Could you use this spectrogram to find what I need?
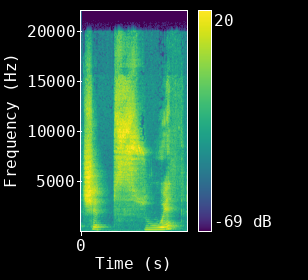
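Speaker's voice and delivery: "chips with" stretched, s gliding into w; slow word transition. Shown as a demonstration. Coach goes from chips to with, slow linked demo. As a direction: draw out "chips with" through the s. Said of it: "Let's go from chips to with".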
